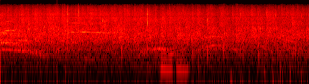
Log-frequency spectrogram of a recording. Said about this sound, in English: Well, that takes us to the end of tonight's panel. I think we can give our guests a big, massive round of applause. Well done.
